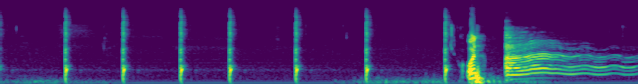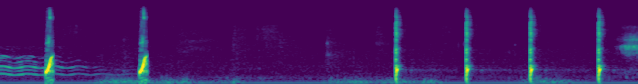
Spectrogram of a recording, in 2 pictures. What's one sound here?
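Short bright pops sound one after another as pieces are picked up.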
